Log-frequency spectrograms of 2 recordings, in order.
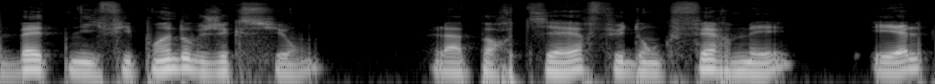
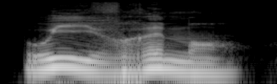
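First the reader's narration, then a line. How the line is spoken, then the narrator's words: Said with a sigh. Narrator (French): dit sa compagne en soupirant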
